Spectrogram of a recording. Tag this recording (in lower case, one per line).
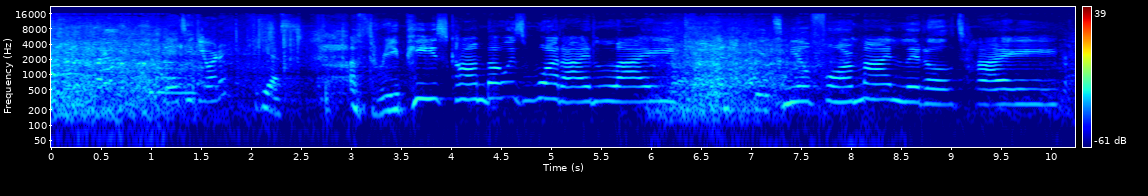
female singing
